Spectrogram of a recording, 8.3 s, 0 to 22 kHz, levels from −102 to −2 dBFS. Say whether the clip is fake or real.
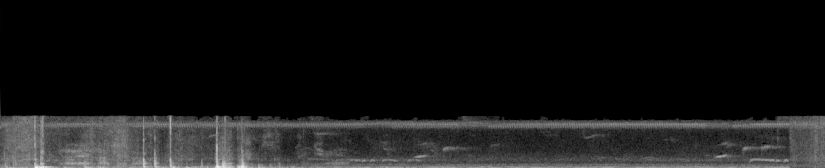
real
